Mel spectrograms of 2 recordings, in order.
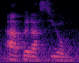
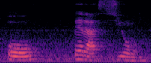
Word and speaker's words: operación: What happens a lot is people end up saying operación. But what is our Spanish O? It sounds like O. Never does our Spanish O ever change. So we can't pronounce it like operación because that would be the Spanish A. That would be a Spanish A. Remember to be faithful to our sounds, so change our vowel sounds. This word is properly pronounced as operación. Operación.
